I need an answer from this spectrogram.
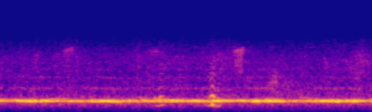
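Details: Hundreds of male fire-bellied toads in a mating chorus, a dense, continuous low droning of overlapping croaks, nearly uniform in pitch, with a few faint higher sounds.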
